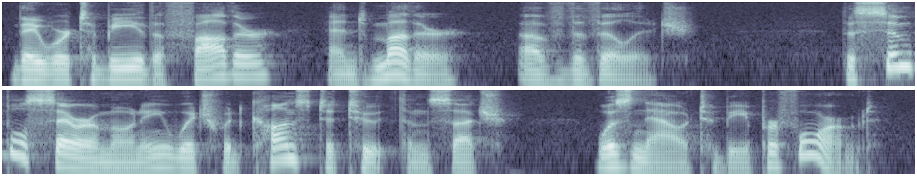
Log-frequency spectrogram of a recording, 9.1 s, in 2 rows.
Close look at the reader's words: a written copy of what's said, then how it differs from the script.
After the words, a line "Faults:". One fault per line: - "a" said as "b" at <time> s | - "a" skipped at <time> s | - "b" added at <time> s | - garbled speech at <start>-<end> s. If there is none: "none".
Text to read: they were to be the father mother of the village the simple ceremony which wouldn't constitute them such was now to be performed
they were to be the father and mother of the village the simple ceremony which would constitute them such was now to be performed
Faults:
- "and" added at 1.6 s
- "wouldn't" said as "would" at 5.7 s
